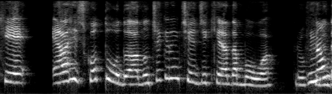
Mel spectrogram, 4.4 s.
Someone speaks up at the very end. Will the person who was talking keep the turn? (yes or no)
no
